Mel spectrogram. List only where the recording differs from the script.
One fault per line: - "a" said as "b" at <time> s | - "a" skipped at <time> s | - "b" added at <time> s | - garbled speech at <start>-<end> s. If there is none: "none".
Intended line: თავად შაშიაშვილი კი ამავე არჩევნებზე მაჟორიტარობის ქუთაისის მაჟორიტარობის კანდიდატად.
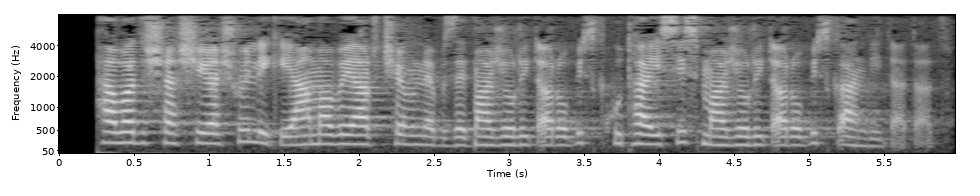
none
